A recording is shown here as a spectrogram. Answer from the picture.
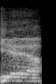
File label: "yeah", group of men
